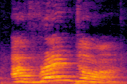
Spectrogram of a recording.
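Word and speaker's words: a Bhreandáin: So you don't say Brendan. You say Avrendon. So that V comes from this V changing.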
